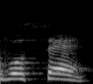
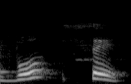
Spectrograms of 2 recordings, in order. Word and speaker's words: você: Porque a sílaba, quando eu falo você, Eu não falo você, eu não abro a boca, eu fecho mais a minha boca. É você que eu falo, tá certo?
